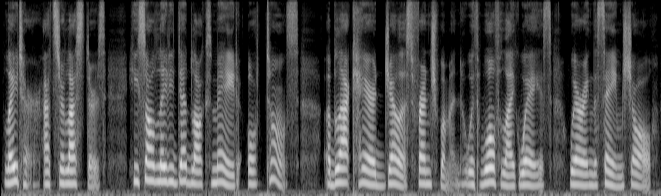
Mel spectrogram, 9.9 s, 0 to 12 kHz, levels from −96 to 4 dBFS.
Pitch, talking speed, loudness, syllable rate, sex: 220 Hz, 135 wpm, -19 LUFS, 4.1 syllables/s, female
